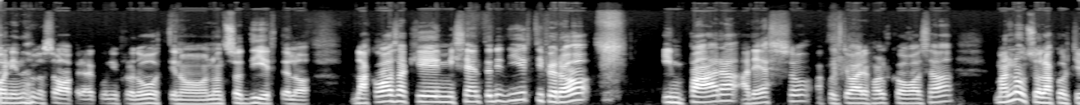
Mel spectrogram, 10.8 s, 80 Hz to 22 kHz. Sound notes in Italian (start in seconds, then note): 6.0 sbuffare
